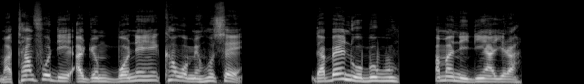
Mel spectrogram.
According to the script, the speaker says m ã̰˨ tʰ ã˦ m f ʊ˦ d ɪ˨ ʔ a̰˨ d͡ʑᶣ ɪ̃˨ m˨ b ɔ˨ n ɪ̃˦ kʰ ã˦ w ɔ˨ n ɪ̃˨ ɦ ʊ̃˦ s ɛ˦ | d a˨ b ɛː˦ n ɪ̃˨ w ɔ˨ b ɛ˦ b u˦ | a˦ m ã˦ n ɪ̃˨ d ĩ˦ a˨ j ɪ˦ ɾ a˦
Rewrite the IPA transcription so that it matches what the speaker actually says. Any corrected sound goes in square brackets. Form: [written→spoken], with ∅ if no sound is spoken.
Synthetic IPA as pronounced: m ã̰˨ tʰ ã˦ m f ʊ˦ d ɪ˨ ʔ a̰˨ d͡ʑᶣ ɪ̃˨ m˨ b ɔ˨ n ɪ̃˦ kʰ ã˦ w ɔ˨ [n→m] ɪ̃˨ ɦ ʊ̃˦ s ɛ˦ | d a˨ b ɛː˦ n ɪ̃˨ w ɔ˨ b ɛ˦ [b→w] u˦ | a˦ m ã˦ n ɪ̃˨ d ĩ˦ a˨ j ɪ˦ ɾ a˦

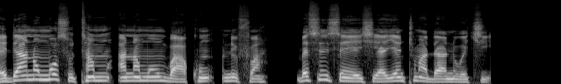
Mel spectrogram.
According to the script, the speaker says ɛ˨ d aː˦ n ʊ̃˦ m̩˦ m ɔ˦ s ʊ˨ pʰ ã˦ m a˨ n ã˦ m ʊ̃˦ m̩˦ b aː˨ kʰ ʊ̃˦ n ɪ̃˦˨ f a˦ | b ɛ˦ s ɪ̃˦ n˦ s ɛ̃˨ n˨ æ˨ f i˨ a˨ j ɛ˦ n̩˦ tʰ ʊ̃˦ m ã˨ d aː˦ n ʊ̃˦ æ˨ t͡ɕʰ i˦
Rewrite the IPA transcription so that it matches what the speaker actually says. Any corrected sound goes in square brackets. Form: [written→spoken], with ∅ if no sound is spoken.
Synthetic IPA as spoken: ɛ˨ d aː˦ n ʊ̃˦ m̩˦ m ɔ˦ s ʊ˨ [pʰ→tʰ] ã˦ m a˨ n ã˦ m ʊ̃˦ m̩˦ b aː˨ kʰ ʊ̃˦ n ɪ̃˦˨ f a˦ | b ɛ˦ s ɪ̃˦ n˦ s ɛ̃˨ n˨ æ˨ [f→ɕ] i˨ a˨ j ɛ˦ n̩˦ tʰ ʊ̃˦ m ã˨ d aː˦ n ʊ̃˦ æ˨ t͡ɕʰ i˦

